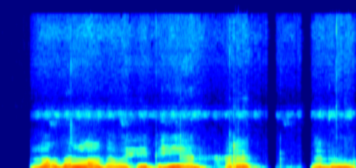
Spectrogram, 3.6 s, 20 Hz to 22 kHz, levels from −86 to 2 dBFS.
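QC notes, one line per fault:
2.35–3.56 s, repeated stalls (stutter): the speech drags and stutters to the end, with 19 brief holds where the last sound is stretched on, the longest about 99 ms and the longer ones fading. These fills total about 379 ms, roughly a third of the span, yet nothing is skipped. Packets were arriving late or slower than playback, so the jitter buffer kept running dry and the receiver extended the previous audio until more arrived.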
